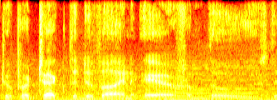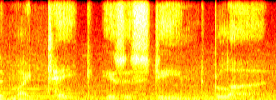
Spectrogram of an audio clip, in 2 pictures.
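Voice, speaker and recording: Loud background noise fills the clip. Over it, a man talks in a put-on character voice. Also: fairly slow pace. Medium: video game. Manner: sly, commanding.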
